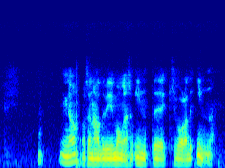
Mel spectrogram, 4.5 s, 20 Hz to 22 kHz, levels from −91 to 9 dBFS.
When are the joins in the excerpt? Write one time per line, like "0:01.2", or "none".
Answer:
0:01.6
